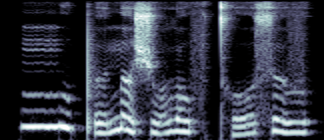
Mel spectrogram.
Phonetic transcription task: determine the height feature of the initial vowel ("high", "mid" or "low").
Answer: high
